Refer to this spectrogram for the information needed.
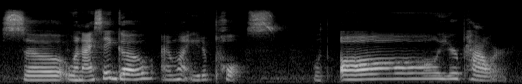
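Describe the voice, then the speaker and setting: A woman voicing a bossy, excitable, nerdy boy scientist in a story reading. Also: a little high, slow pace, gravelly. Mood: bossy, precise.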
